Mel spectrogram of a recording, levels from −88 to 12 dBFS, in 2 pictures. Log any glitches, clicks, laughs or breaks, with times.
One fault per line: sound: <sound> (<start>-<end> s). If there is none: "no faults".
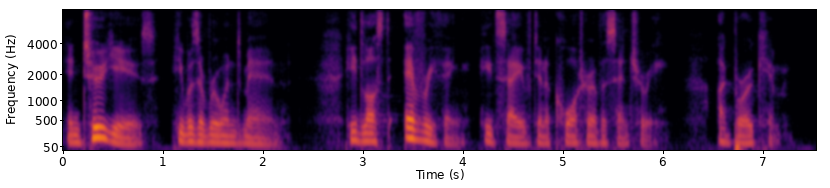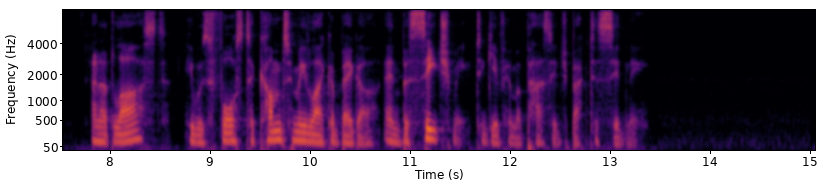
no faults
